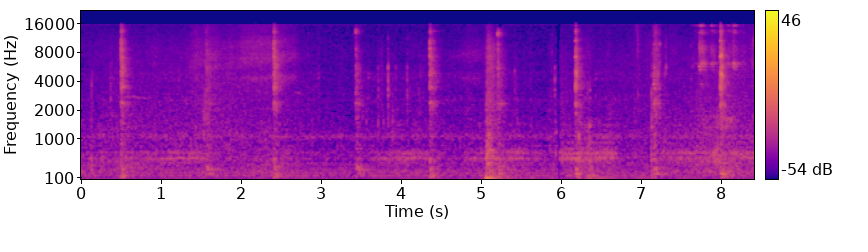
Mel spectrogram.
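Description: A Meccano foliot-and-verge clock escapement ticking faintly, with single sharp clicks about once a second. Each tick is the spring-clip pallets catching and releasing the bolt teeth of the 11-tooth escapement wheel.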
